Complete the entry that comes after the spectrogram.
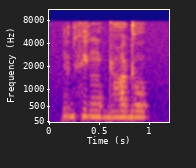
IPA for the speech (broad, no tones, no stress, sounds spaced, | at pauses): ɾ y ɡ fʲ ø ŋ͡m o ɡ ɖʱ ɑ ɖ o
